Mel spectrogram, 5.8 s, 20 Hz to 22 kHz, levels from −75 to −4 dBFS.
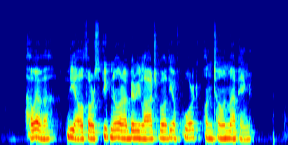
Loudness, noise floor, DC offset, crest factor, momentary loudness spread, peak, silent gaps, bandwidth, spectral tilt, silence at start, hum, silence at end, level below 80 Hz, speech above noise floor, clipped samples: -22 LUFS; -55 dBFS; under 0.1%; 16 dB; 10 LU; -6 dBFS; none; 11 kHz; -8 dB/octave; 0.5 s; none; 0.75 s; -60 dBFS; 34 dB; under 0.1%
